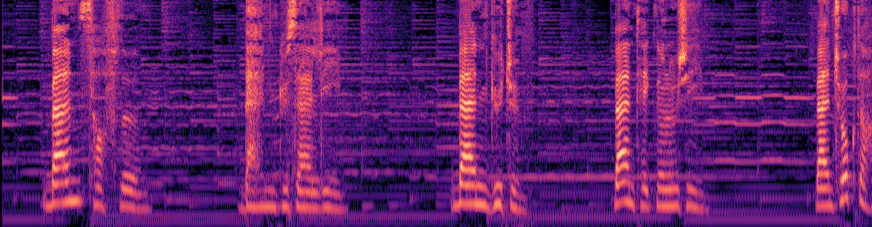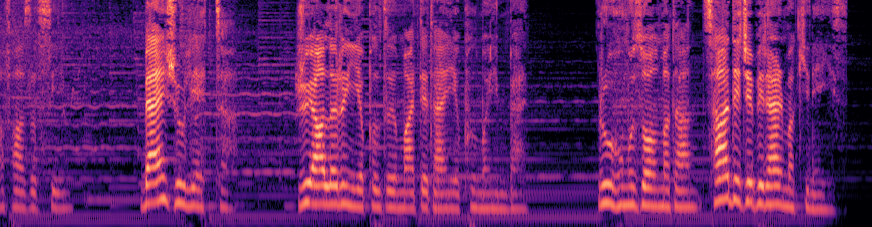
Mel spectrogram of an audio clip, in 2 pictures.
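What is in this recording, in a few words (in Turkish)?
sicak sakin, seslendirme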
